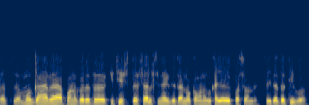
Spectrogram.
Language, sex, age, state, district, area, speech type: Odia, male, 30-45, Odisha, Balasore, rural, conversation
